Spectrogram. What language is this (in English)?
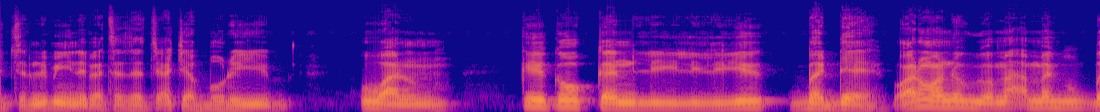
Mbe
